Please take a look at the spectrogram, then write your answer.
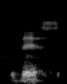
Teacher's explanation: it's got that noisy th sound that makes my tongue tickle and I say it this okay go ahead and write your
